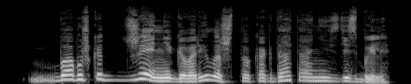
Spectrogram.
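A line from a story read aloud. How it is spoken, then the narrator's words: Hesitant female reply. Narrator (Russian): неуверенно ответила Лиззи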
